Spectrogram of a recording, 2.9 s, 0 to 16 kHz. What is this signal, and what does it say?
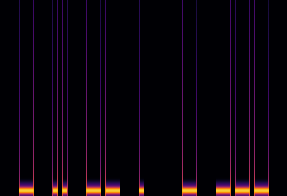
Morse code, heard as a keyed tone, about 25 wpm, 500 Hz. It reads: TIME TO
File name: Morse-Code-Audio-Speed-25-12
